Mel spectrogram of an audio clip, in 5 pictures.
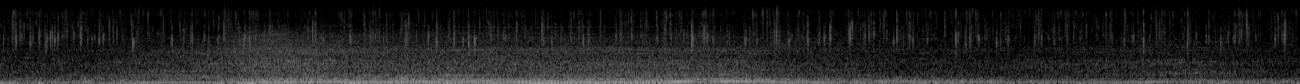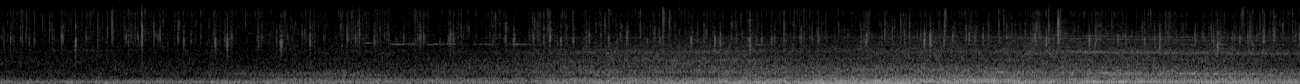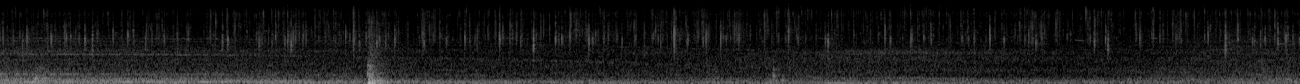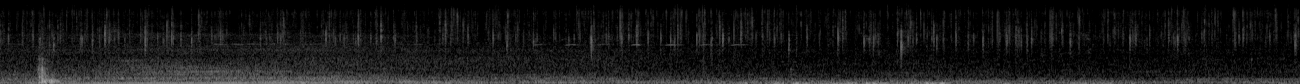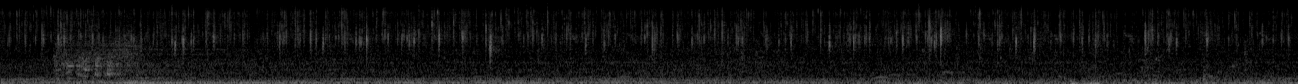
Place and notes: Er besteht aus zwei Hälften eines Findlings. Aus der oberen Hälfte tropft Wasser auf die untere. Dies soll an den mittelalterlichen Bergbau in der Region erinnern. Zusätzlich ein paar Busse, die am Platz vorbeifahren, eine Autotür, Vögel./
It consists of two halves of a boulder. Water dripping from the upper half to the lower. This is reminiscent of the medieval mining in the region. In addition, a few buses that past the square, a car door, birds.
